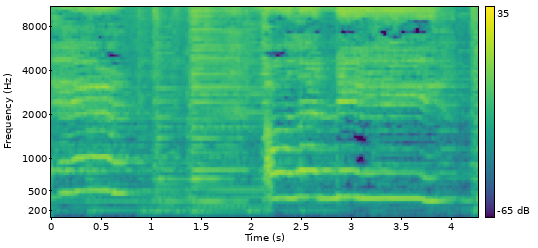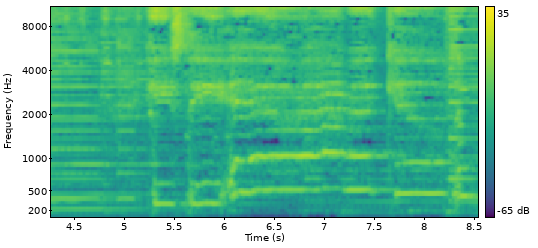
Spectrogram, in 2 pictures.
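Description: A girl singing a slow song in long held notes while strumming an acoustic guitar.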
